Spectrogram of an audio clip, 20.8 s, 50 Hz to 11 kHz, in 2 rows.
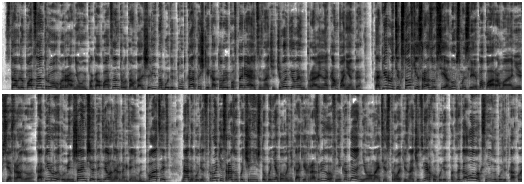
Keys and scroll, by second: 8.2 ctrl+c, 10.6 ctrl+v, 11.4 ctrl+a, 16.2 ctrl+x, 18.9 ctrl+v.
